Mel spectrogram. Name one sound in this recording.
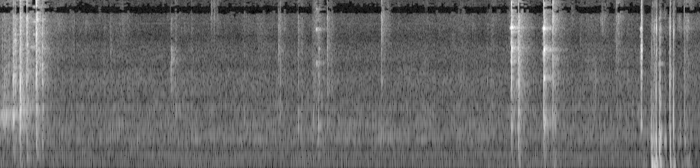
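A spoon scoops and scrapes yogurt from a pot.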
